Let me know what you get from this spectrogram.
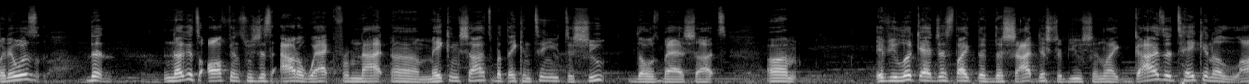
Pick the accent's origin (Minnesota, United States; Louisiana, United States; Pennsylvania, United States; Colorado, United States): Colorado, United States; I'm from Colorado.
